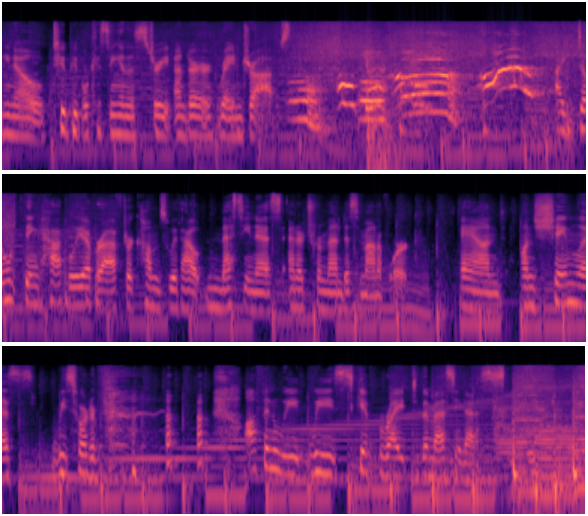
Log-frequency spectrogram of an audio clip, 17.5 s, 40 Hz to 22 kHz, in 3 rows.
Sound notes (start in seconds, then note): 2.8 both screaming; 12.8 laughs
